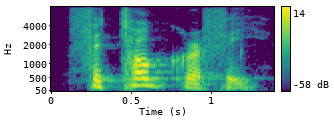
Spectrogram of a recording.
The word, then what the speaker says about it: photography: Graphy is a schwa in gr. So it's a bit tricky, that one. So listen, photography. And if you don't know what a schwa is, it's that really lazy sound that you hear so much in English, especially when a word ends in er. You say for example, teacher, brother, sister, mother. So that's the schwa, photography, 2 schwas in there.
